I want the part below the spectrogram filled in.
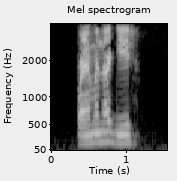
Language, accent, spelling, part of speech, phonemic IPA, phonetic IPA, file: Armenian, Eastern Armenian, պայմանագիր, noun, /pɑjmɑnɑˈɡiɾ/, [pɑjmɑnɑɡíɾ], Hy-պայմանագիր.ogg
- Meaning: agreement, contract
